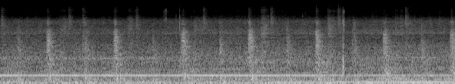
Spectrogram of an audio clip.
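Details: GE front-load washer on spin cycle with a medium or large load: heavy rhythmic thumps about every third of a second over a steady spin hum as the tub hits the cabinet; cause unknown to owner.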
